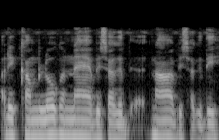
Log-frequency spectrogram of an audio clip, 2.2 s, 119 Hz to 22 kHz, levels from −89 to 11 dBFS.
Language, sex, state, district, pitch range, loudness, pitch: Garhwali, male, Uttarakhand, Tehri Garhwal, 115-130 Hz, -23 LUFS, 125 Hz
